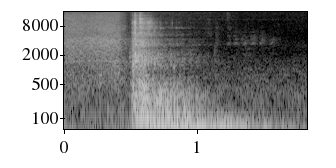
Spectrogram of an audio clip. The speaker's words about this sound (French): Soudain, on tambourine à la porte de son appartement parisien.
